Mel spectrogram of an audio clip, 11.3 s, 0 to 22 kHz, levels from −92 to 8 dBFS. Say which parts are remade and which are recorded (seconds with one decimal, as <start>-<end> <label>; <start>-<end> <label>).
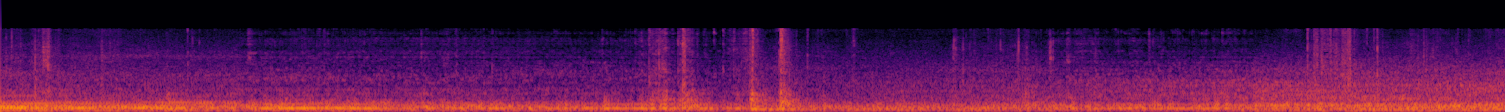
0.0-1.8 recorded; 1.8-5.6 remade; 5.6-7.9 recorded; 7.9-9.4 remade; 9.4-11.3 recorded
